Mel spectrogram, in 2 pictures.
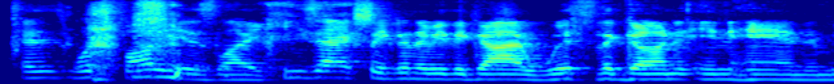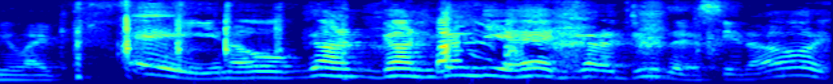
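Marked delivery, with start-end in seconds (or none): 4.8-8.3 put-on Italian mobster accent. Picturing him as the guy with the gun pushing a bet: stereotypical Italian mobster voice. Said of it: "All of the things that would be stereotypical Italian mobster".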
